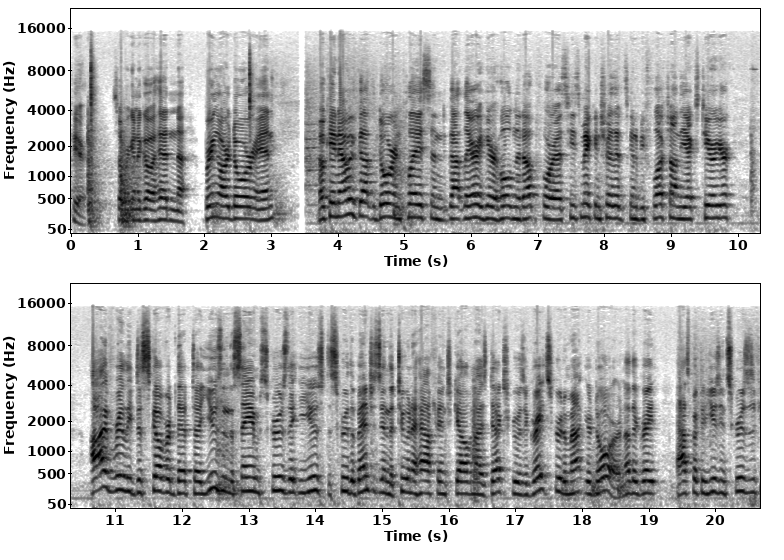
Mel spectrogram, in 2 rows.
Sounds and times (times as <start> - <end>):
Speech: 0.0 - 3.1, 3.7 - 9.9, 10.6 - 20.6.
